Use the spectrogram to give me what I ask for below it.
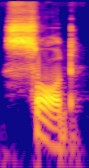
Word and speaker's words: sword: the letter W next would you pronounce this one as sword or sword the correct pronunciation a is sword the silent letter here is letter W next this is not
